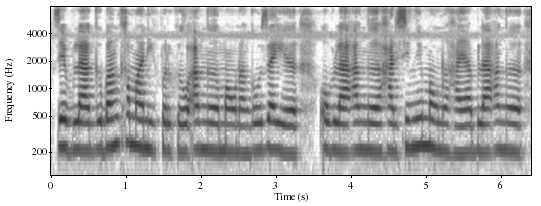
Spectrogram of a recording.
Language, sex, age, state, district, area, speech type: Bodo, female, 30-45, Assam, Chirang, rural, spontaneous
